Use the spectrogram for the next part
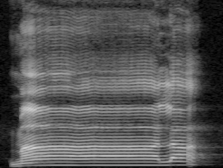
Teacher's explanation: ہم نے پہلے زبر کو کھینچا ہے، لام کی زبر کو ہم نے نہیں کھینچا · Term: حروف مدہ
